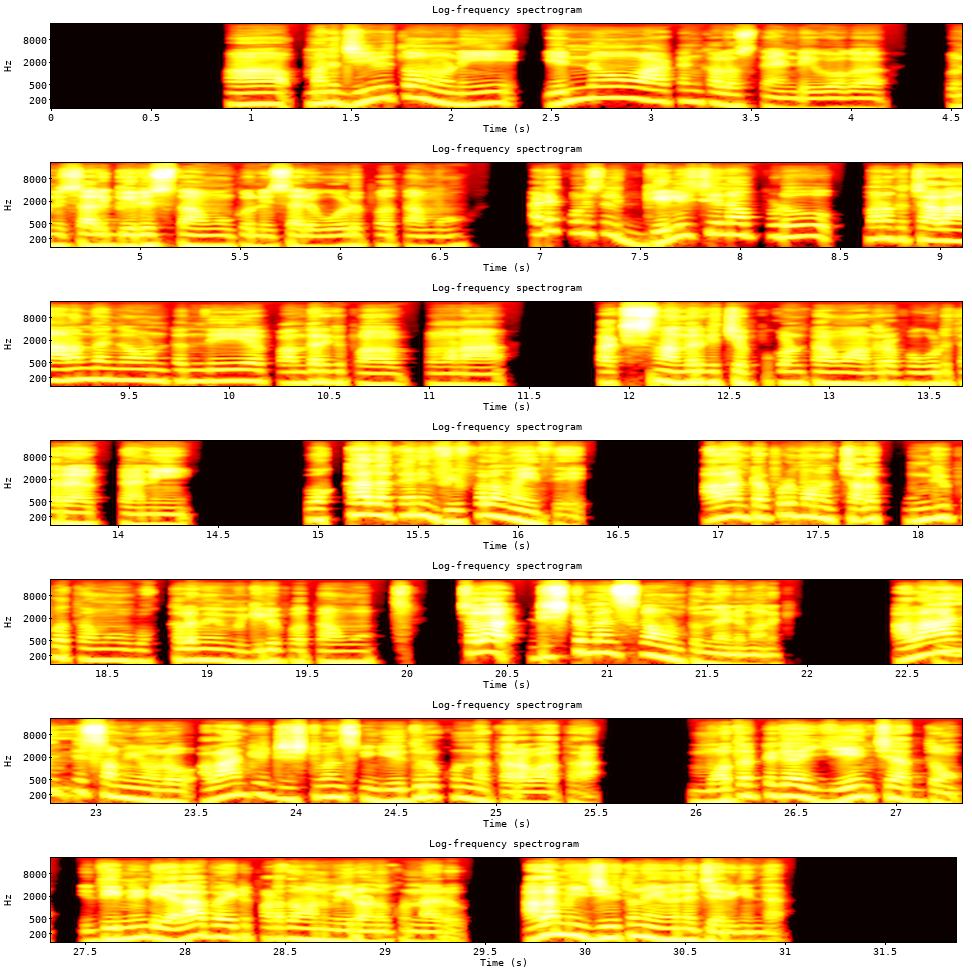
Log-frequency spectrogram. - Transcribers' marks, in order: in English: "సక్సెస్"; lip smack; in English: "డిస్టర్బెన్స్‌గా"; in English: "డిస్టర్బెన్స్‌ని"
- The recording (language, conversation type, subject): Telugu, podcast, విఫలమైన తర్వాత మీరు తీసుకున్న మొదటి చర్య ఏమిటి?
